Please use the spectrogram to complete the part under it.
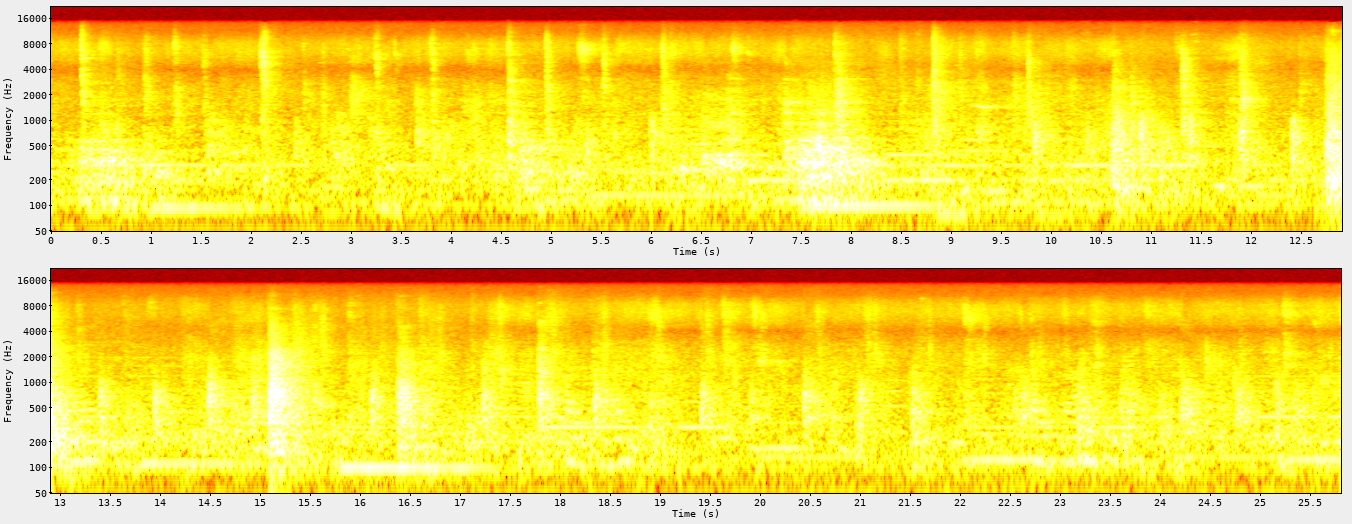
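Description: Footsteps shuffle and tap across a hard floor in a large echoing hall.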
